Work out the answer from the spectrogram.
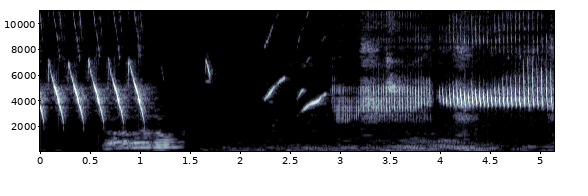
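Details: Canary song meant to stimulate reluctant canaries into singing: high, fast descending slurred notes over a lower trill, a few scattered whistles, then long buzzy, rapidly pulsed rolls.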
